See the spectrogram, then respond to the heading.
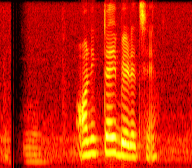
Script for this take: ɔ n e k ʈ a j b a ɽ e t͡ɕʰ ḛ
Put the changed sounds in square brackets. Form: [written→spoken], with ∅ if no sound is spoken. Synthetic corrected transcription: ɔ n e k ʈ a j b [a→e] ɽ e t͡ɕʰ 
